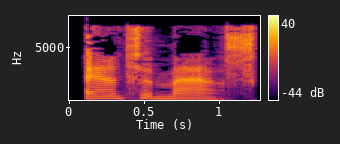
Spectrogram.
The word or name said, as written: antimasque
